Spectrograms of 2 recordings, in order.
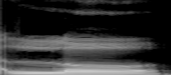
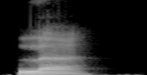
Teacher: Karena dia hurufnya dibaca dengan keadaan yang tebal. Berarti huruf lam di sini dia dibaca dengan keadaan tipis karena vokalnya la, tidak lo, tapi la.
